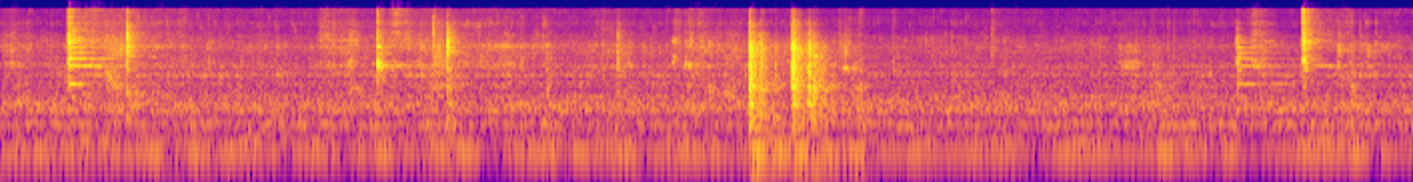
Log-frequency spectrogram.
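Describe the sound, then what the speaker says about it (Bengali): Chicken stir-frying in a pan on full heat for shahi gravy chicken, with a low continuous sizzle broken by scattered spatula scrapes and clacks, a brief louder clatter midway, close and moderately quiet. "ফুল আঁচে এবার আমি কষবো, মানে ভুনবো"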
